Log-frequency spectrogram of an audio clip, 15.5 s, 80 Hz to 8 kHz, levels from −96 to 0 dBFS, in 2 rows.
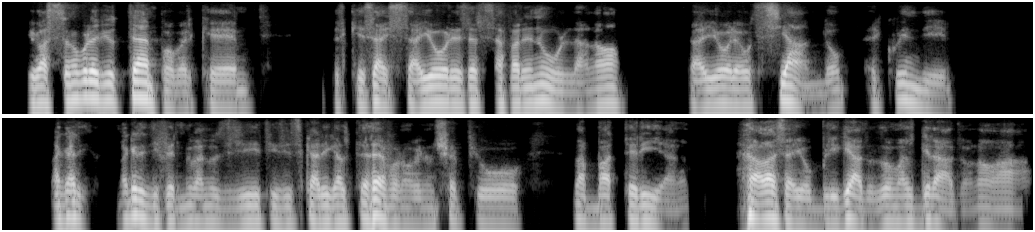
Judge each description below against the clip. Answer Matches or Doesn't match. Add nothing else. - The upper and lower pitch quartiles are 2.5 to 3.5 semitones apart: Matches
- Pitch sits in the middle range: Doesn't match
